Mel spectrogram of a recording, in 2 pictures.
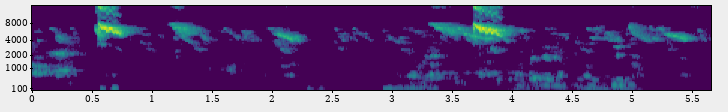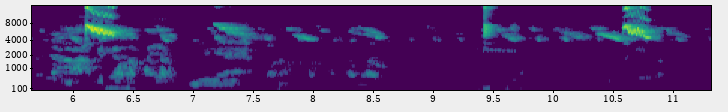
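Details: A buxtomi Oriental white-eye repeats its ngalas companion call. Single thin, high, down-slurred chirps come roughly every three seconds over quiet human speech and soft background ticking.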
